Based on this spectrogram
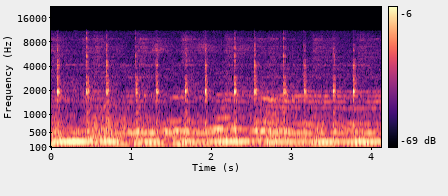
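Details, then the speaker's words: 1920 antique Napoleon hat mantel clock set on an uneven surface, tilted right: steady ticking near two beats a second with a louder tick than tock. The clock is out of beat and will eventually stop until it is levelled. "And because it's tilted more to the right, it is making more of a tick than a tock."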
